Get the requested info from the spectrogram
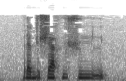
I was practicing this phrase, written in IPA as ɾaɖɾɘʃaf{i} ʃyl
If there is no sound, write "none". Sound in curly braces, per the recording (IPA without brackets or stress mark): y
